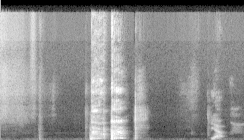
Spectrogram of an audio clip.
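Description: A few harsh, close coughs in quick succession, followed after a pause by a rough throat-clearing sound.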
